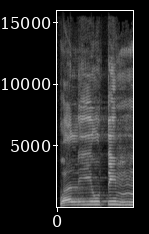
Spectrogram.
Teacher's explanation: mim yang bertasdid Gun musadadah kita dengungkan selama tiga harakat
